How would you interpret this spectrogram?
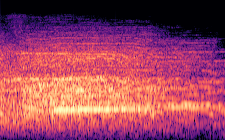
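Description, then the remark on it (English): A person in an audience screams in one long, sustained, high-pitched cry over a wash of crowd noise, holding steady for about two seconds before tapering off slightly. “Someone is screaming, it's my time.”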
